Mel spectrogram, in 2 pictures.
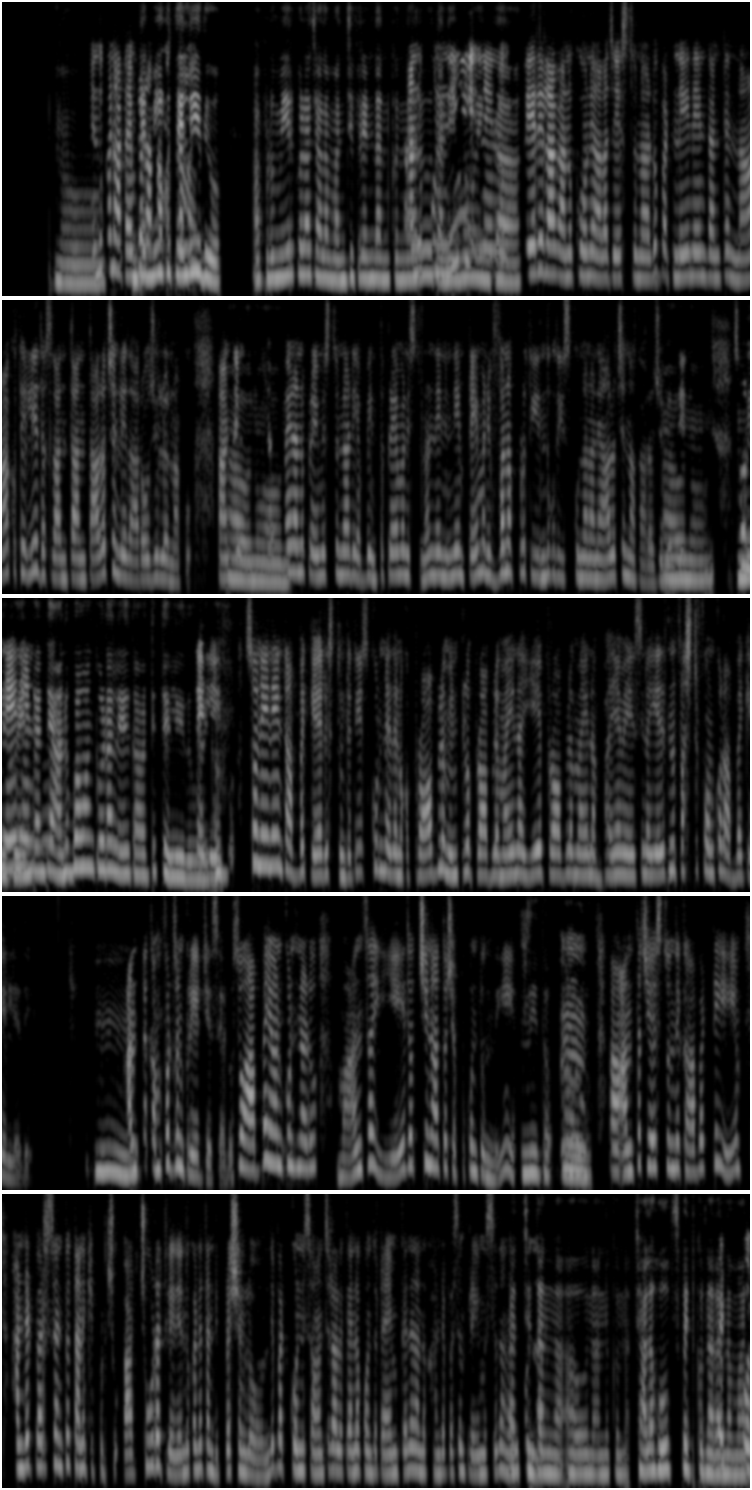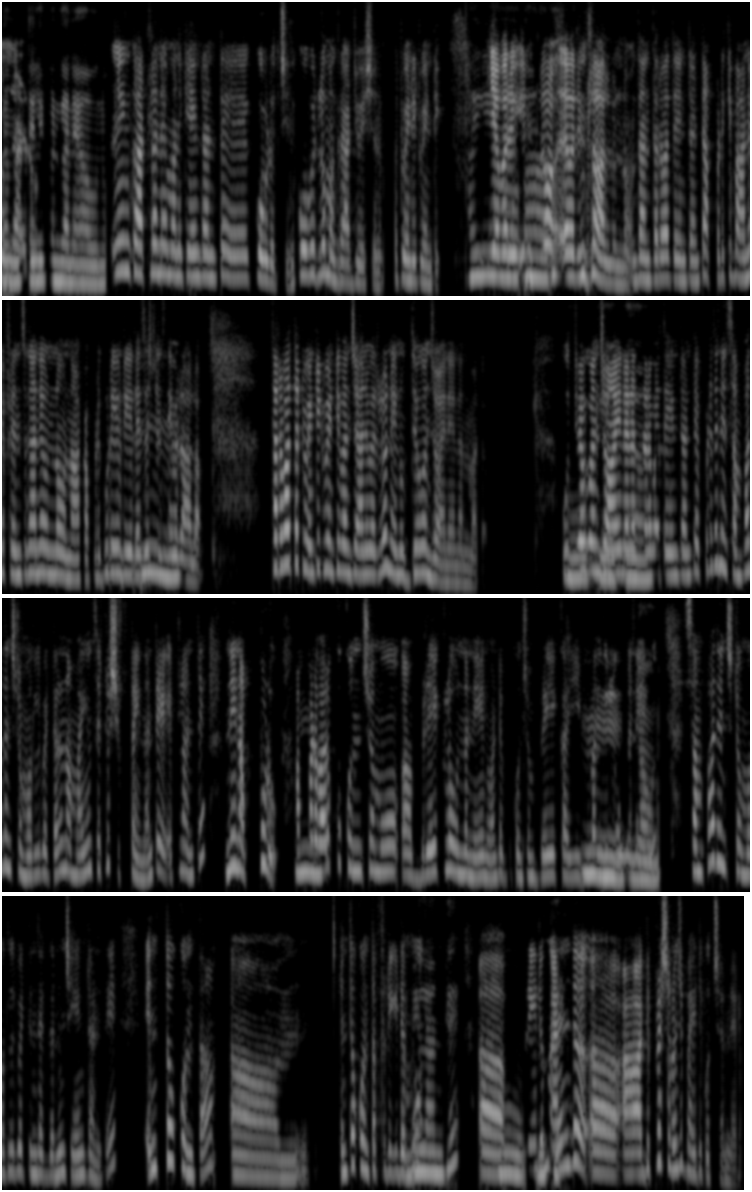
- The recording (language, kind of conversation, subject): Telugu, podcast, పశ్చాత్తాపాన్ని మాటల్లో కాకుండా ఆచరణలో ఎలా చూపిస్తావు?
- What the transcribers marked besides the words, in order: in English: "టైంలో"; "అనుకుని" said as "అనుకున్ని"; in English: "బట్"; in English: "సో"; chuckle; in English: "సో"; in English: "ప్రాబ్లమ్"; in English: "ఫస్ట్"; in English: "కాల్"; in English: "కంఫర్ట్ జోన్ క్రియేట్"; in English: "సో"; in English: "డిప్రెషన్‌లో"; in English: "బట్"; in English: "హోప్స్"; in English: "ట్వెంటీ ట్వెంటీ"; sniff; giggle; chuckle; in English: "ఫ్రెండ్స్"; in English: "రియలైజేషన్స్"; in English: "ట్వెంటీ ట్వెంటీ వన్"; in English: "మైండ్‌సెట్‌లో"; in English: "బ్రేక్‌లో"; in English: "ఫ్రీడమ్ అండ్"; in English: "డిప్రెషన్"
